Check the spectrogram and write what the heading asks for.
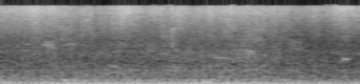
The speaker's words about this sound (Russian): И вот автобус трогается.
